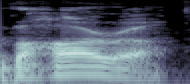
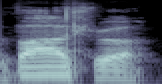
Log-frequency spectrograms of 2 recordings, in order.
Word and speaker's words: Vajra: It's spelled Vajar, I think. Vajra. Let me look it up. Vajra. Or the Vahara. But it is the Vajra.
